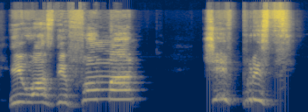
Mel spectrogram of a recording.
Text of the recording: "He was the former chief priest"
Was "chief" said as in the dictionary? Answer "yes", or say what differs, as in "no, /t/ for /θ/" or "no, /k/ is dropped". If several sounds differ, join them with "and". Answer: yes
